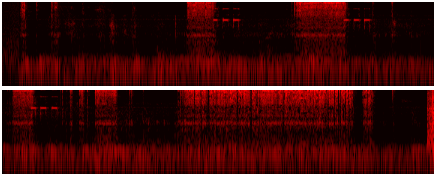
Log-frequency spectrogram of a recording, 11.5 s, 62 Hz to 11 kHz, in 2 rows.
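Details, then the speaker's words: High-voltage cable from a 2021 Citroën e-Jumpy IV (fault P0AA6 09, no READY mode), disconnected and powered by an insulation tester: sharp hissing crackle of arcing through failed insulation; replacing cable fixed it. "And you can actually hear that cable fail. You can hear the arcing of the short circuit when removing that cable."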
